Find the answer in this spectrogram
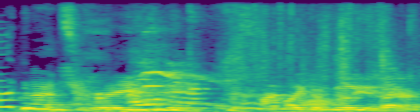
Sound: group chuckles and chatters

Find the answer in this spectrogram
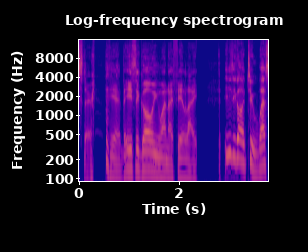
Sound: laughter

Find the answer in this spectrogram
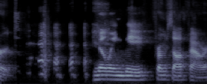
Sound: laughs

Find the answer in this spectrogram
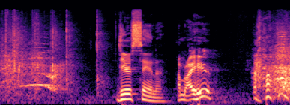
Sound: Santa voice

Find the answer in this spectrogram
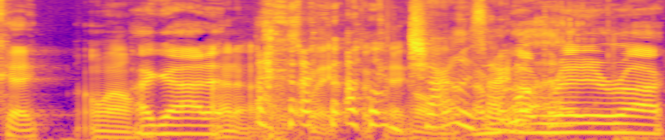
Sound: laughing

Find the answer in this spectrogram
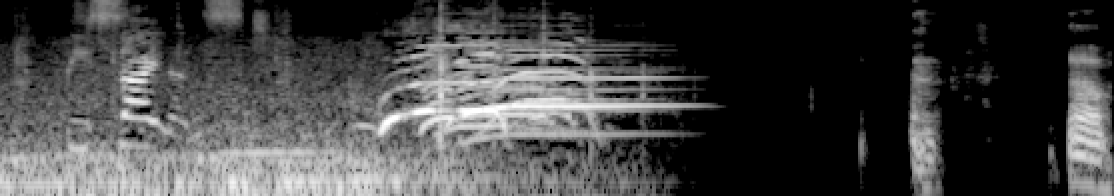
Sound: cheering from crowd

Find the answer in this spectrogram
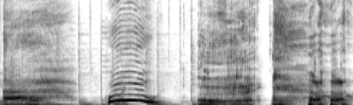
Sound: burps

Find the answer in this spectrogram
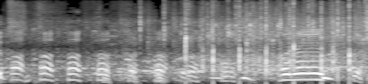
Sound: applause

